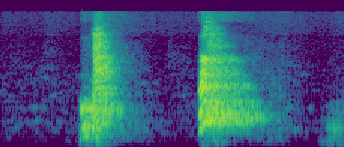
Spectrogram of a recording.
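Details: Two sharp, high yelps about a second apart from a seven-week-old Cavalier King Charles Spaniel puppy in Daisy's litter, the second one longer and trailing off, followed by the start of a softer whine.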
